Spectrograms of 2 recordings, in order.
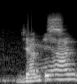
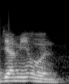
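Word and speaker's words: جميعا: Dan bacanya fathatain, mansub. Jami'an tidak jami'un. Kafatan tidak kafatun.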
